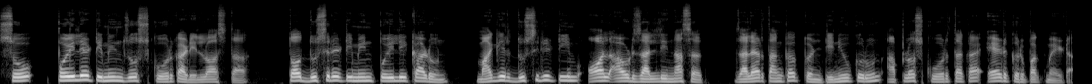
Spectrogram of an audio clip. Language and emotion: Goan Konkani, neutral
